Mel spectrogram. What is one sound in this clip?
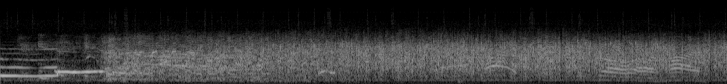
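A studio audience applauds and cheers.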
